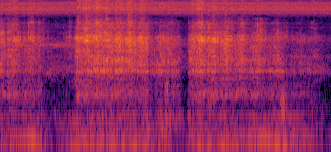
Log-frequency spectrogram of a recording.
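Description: A Hot Wheels Land Rover Series II toy car with a wobbling front wheel rolls back and forth close by, giving a continuous rattling, grinding whir of small plastic wheels.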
